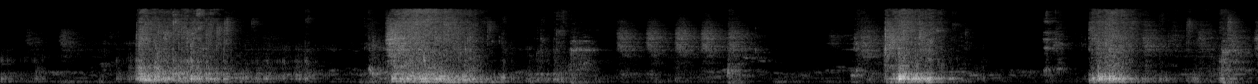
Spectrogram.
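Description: Liquid splashes down as a young woman spits it out.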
